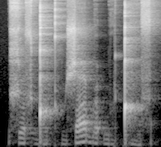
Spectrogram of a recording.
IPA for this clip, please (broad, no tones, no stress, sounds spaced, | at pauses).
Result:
ɕ ʉ s ɡ͡ǃ ɵ kʰ ṳ ʃ ɛ b ɵ ʔ b o̤ ǃʰ ɛ̤ s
